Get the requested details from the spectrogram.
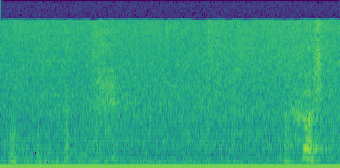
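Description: rain falling

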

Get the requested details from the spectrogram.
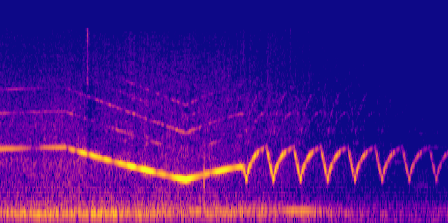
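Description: emergency vehicle siren

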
